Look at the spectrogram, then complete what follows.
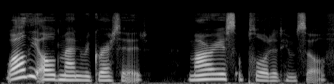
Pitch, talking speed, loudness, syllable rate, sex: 220 Hz, 145 wpm, -18 LUFS, 5.2 syllables/s, female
